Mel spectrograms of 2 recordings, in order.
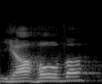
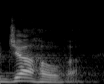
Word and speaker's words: Yehovah: Depending on the vowel I put between the first and the second letter, it could say Yah, or it could say Jah. So you get Yehovah or Jehovah.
